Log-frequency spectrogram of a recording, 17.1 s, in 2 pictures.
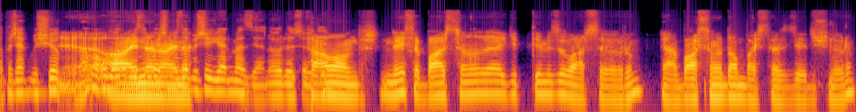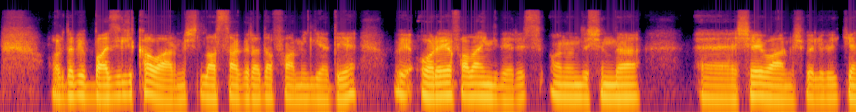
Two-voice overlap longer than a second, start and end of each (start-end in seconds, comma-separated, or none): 0.6-1.9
